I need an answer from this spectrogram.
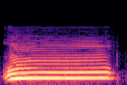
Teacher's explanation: The distance of the tongue from the palate بنسميها close زي E. The tongue is very close to the palate, the roof of the mouth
